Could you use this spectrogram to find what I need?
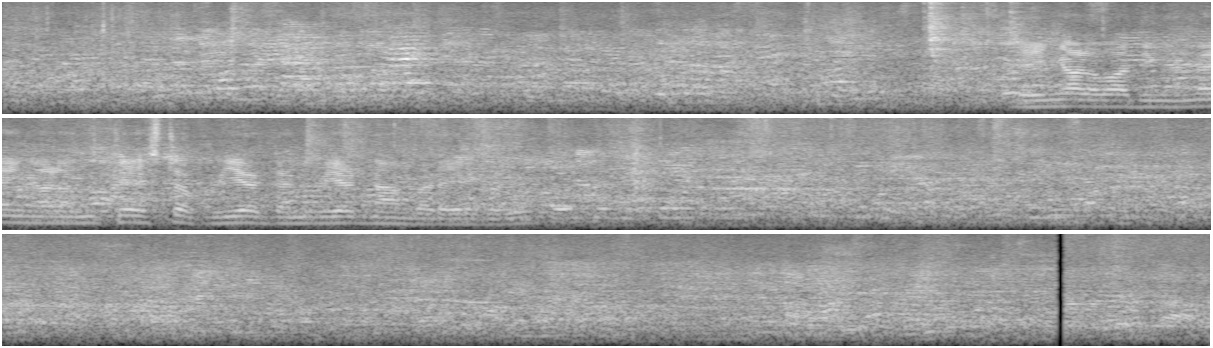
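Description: A crowd murmurs in a busy room.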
